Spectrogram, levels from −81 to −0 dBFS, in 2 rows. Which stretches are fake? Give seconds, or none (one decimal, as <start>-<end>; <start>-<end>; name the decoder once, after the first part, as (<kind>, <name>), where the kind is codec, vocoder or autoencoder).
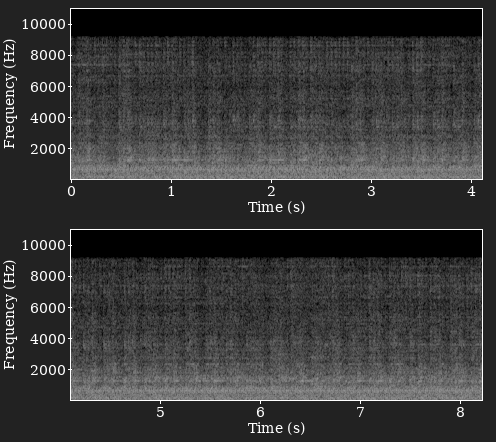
5.9-6.7 (autoencoder, DAC-VAE)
